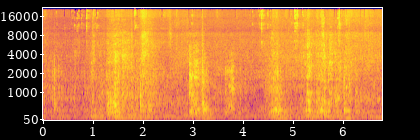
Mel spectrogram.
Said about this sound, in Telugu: ఆ వేడి నీళ్ళు పోసుకోవాలి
